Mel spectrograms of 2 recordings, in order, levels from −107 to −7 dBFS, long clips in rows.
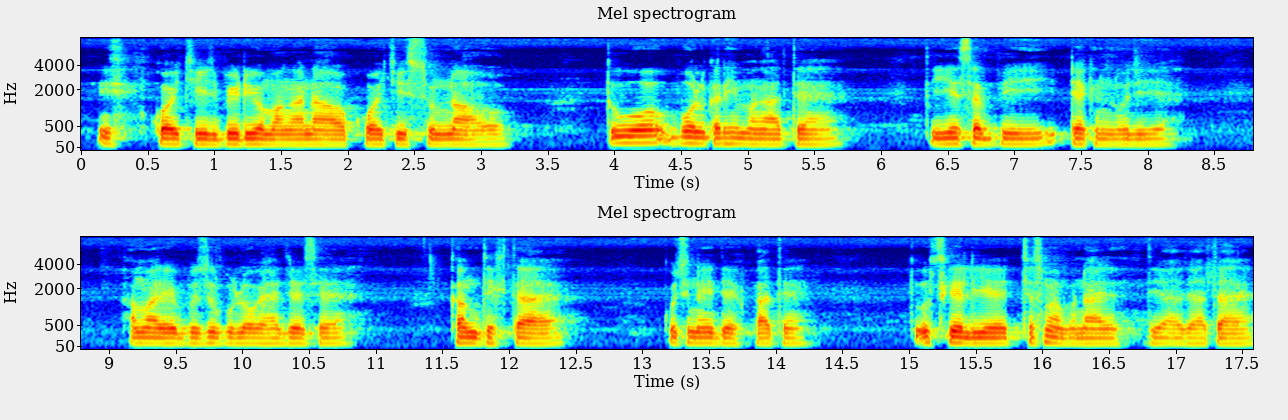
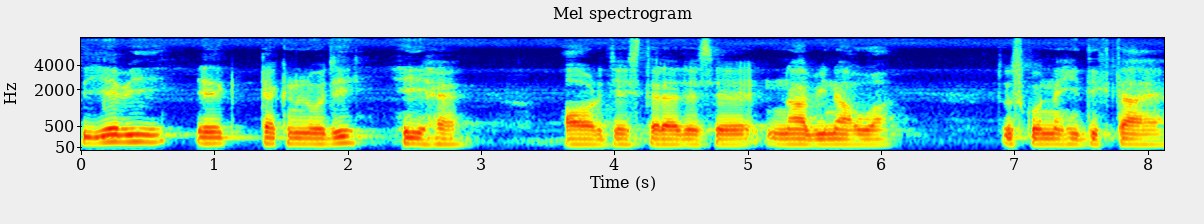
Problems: none marked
